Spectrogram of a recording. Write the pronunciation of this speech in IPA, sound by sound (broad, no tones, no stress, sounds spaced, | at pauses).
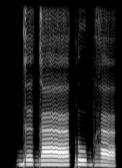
ɡ e ɡ æ | ɾ u bʱ æ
